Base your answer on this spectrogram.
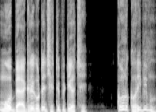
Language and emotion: Odia, fearful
